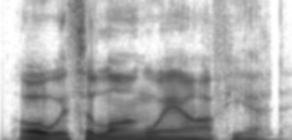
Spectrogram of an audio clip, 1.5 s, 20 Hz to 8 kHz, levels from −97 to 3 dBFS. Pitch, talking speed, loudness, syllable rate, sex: 105 Hz, 285 wpm, -17 LUFS, 5.5 syllables/s, male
